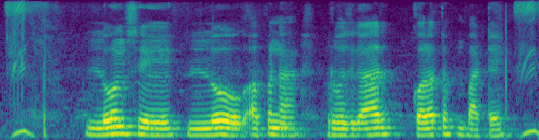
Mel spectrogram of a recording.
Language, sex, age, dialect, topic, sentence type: Bhojpuri, male, <18, Northern, banking, statement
